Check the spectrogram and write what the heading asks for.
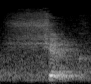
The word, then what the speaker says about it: shirk: The pronunciation of the word is shirk, which is one syllable. Don't make it two.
